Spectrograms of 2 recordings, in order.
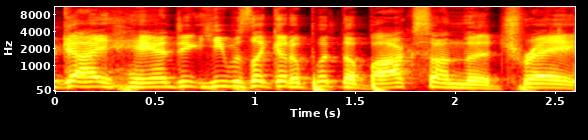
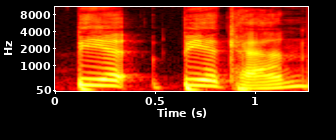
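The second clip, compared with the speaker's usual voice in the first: put-on British accent. Retelling a childhood joke, saying a phrase in a british accent. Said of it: "can you say um, beer can with a British accent?".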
